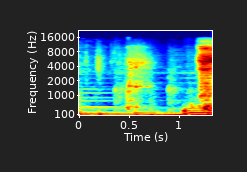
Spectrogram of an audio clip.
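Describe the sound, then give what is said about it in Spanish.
A single sneeze: a short, muffled build-up followed by a loud, hissing burst of breath at the end. “Salud.”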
